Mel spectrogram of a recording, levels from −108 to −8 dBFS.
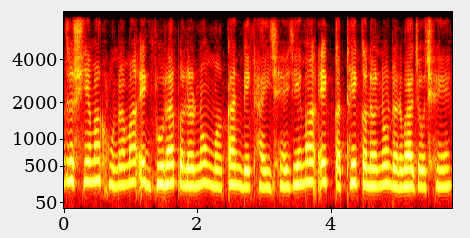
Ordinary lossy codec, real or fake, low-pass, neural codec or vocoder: none; fake; 7.2 kHz; codec, 24 kHz, 3 kbps, HILCodec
